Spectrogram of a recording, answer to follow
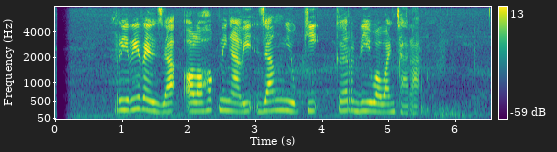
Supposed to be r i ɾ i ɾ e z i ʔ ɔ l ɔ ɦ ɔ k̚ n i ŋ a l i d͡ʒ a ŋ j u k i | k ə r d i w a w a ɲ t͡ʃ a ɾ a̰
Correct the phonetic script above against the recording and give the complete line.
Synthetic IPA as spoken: r i ɾ i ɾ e z a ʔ ɔ l ɔ ɦ ɔ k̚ n i ŋ a l i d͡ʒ a ŋ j u k i | k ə r d i w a w a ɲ t͡ʃ a ɾ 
